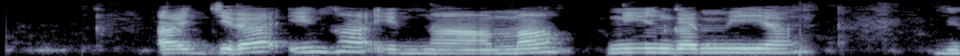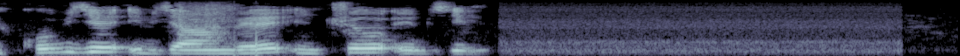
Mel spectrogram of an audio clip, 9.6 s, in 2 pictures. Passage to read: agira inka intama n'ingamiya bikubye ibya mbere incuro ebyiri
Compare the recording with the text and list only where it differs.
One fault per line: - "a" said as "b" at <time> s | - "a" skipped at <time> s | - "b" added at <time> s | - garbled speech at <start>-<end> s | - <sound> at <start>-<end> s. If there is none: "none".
none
